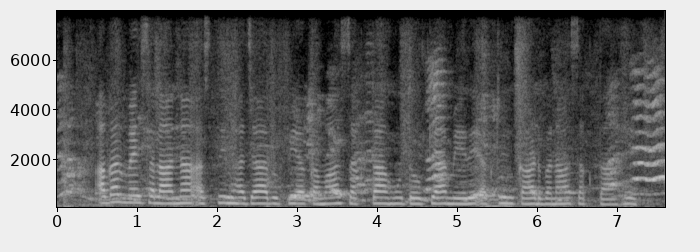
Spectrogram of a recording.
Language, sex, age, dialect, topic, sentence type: Hindi, female, 18-24, Marwari Dhudhari, banking, question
